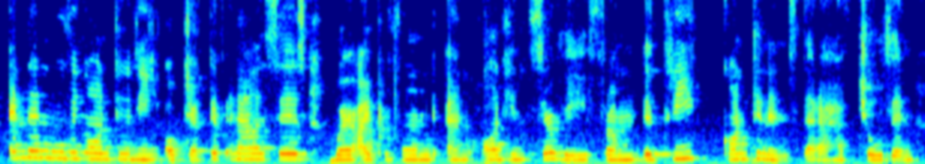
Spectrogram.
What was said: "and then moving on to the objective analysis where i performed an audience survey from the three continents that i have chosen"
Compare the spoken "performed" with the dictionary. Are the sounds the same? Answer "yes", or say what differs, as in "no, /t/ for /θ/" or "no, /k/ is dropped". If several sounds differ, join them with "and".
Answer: yes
